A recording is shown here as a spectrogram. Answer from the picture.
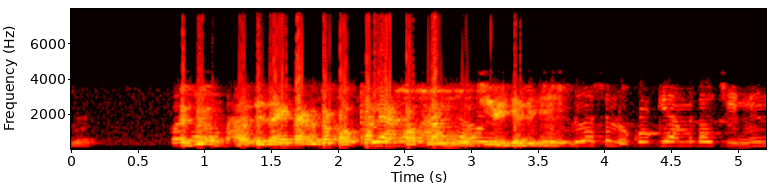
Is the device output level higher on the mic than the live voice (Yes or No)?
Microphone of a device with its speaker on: No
